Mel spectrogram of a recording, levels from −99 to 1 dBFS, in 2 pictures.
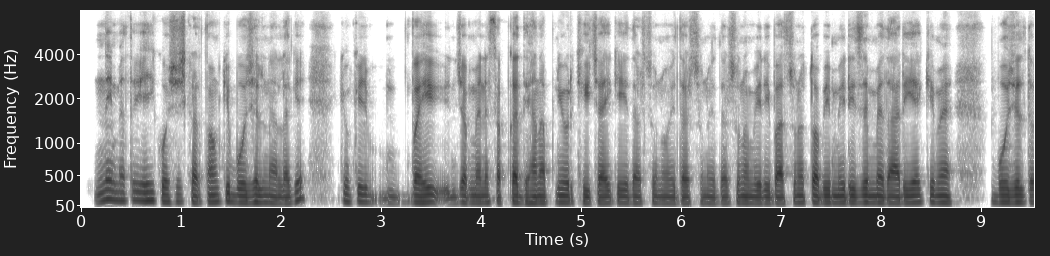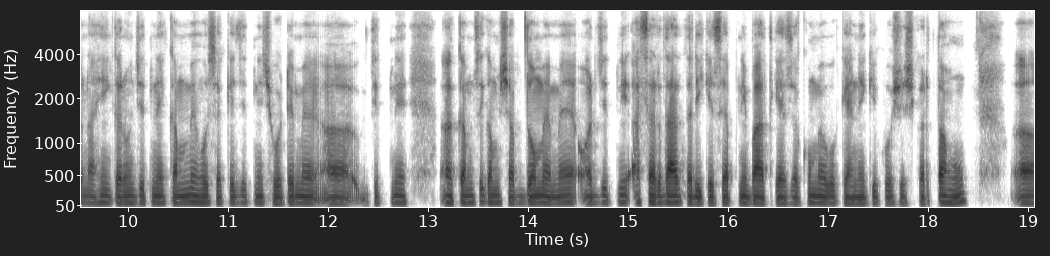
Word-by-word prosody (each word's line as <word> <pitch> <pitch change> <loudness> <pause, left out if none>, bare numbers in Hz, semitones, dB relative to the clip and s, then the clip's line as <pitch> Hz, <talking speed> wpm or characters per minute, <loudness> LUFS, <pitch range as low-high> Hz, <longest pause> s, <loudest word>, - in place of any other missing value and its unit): नहीं, 130 +6 +2
मैं 125 -1 -1
तो 130 - -6
यही 125 0 +3
कोशिश 110 -3 0
करता 100 +1 -1
हूँ 105 - +1
कि 120 - +2
बोझिल 100 -1 +1
ना 95 -2 0
लगे, 90 0 -1 0.4
क्योंकि 110 0 -2
ब 95 -3 -10
वही, 100 -3 +2
जब 95 +2 -1
मैंने 100 0 0
सबका 100 0 +1
ध्यान 95 0 0
अपनी 95 +2 -1
ओर 100 -1 +3
खींचा 95 0 0
है 90 - +3
कि 95 - -1
इधर 95 0 0
सुनो, 90 0 -4
इधर 90 0 0
सुनो, 90 0 -6
इधर 90 +1 -3
सुनो, 95 +1 -1
मेरी 90 0 +1
बात 90 0 +2
सुनो, 95 +2 -1
तो 100 - +2
अभी 100 +1 +2
मेरी 95 +1 +2
ज़िम्मेदारी 95 -1 +2
है 100 - +4
कि 105 0 -2
मैं 100 0 +2 0.5
बोझिल 100 0 +3
तो 100 +1 -1
ना 95 -1 -2
ही 95 +2 -2
करूँ। 95 +1 +2
जितने 95 0 -2
कम 95 - +1
में 105 - +2
हो 95 0 +2
सके, 90 0 -2
जितने 95 0 -5
छोटे 90 0 0
में 95 0 +2
अ, 90 -2 0 0.2
जितने 95 0 -4 0.3
अ, - - +2
कम 100 -1 +2
से 100 +1 -3
कम 100 0 +1
शब्दों 95 +1 +2
में 95 -1 +3
मैं, 95 +3 +1
और 95 - -2
जितनी 105 +1 -4
असरदार 95 -1 +5
तरीके 90 0 +1
से 95 +1 +2
अपनी 95 0 -1
बात 85 - +3
कह 90 - +3
सकूँ, 90 +3 -3
मैं 95 -1 +3
वो 95 0 +1
कहने 85 0 +1
की 90 - -4
कोशिश 90 0 -2
करता 90 +3 +1
हूँ। 95 +1 +2 0.5
अ, - - -4
95 Hz, 245 wpm, -25 LUFS, 90-100 Hz, 0.5 s, असरदार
